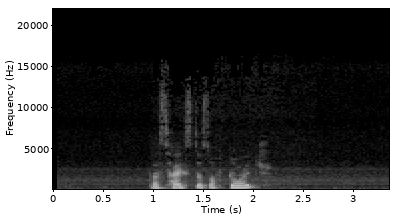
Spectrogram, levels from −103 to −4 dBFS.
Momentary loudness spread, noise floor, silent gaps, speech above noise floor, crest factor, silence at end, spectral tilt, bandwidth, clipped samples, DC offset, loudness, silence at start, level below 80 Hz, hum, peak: 7 LU; -70 dBFS; none; 34 dB; 20 dB; 1.35 s; -7 dB/octave; 13.5 kHz; under 0.1%; under 0.1%; -37 LUFS; 0.95 s; -72 dBFS; none; -20 dBFS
